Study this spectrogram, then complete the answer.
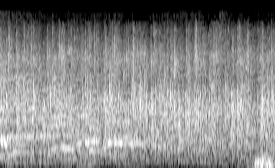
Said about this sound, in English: Come on, clap your hands.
